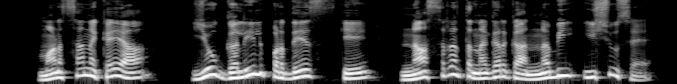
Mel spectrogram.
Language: Haryanvi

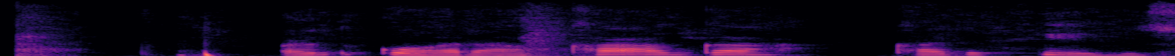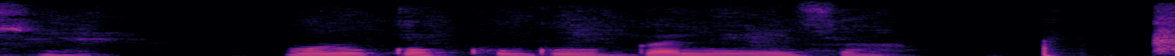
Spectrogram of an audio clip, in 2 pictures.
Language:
Kinyarwanda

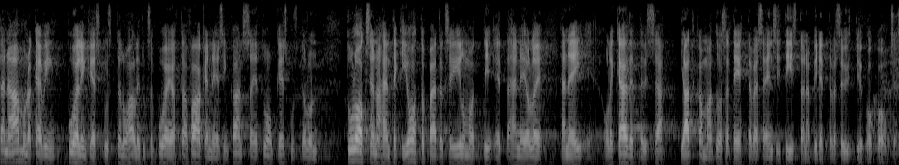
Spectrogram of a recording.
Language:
Finnish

